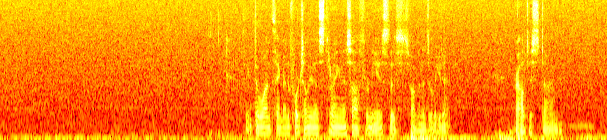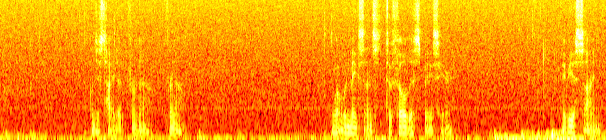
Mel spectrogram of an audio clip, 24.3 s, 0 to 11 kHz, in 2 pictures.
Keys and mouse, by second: 4.2 click, 8.2 x, 13.9 click, 18.6 click, 23.1 shift+a.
